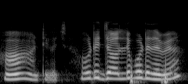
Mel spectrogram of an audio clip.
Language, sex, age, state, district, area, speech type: Odia, female, 60+, Odisha, Boudh, rural, spontaneous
